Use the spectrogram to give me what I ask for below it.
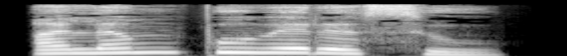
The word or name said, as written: ಅಲಂಪುವೆರಸು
